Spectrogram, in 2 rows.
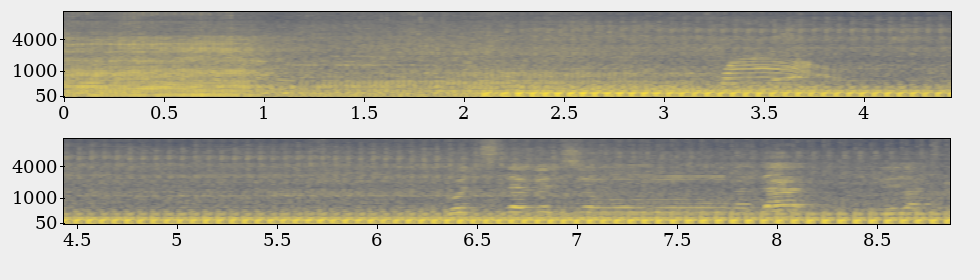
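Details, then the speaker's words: Yamaha Aerox V1 scooter after repair of misfiring, stalling and no idle (CKP already replaced earlier), battery low; single thumps at steady even beat with no stumbles, idle healthy and stable. "At ngayon umandar na yung motor niya. Ayan ang ganda na ng kanyang RPM dahil na-address natin 'yung mga sakit."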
